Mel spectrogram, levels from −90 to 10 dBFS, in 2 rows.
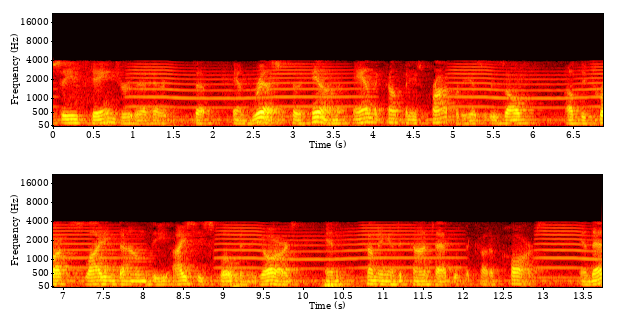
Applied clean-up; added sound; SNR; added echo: none; Trumpet; 13 dB; none.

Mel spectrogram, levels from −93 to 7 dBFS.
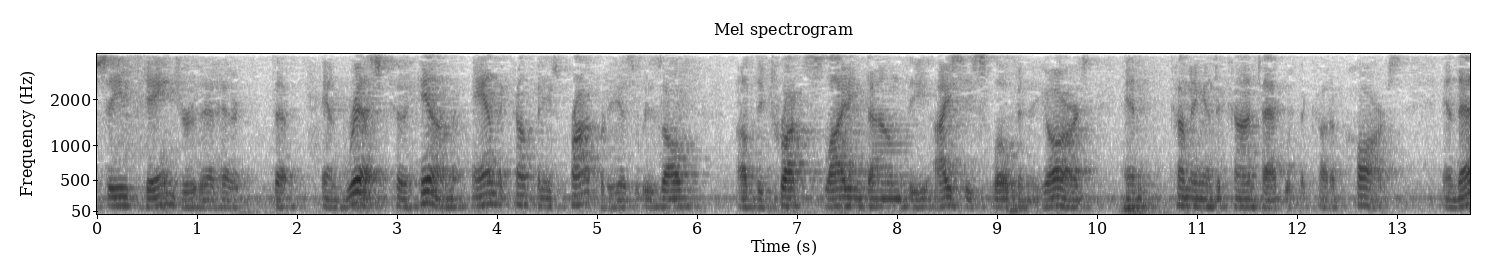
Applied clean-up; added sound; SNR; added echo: none; none; none; none.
